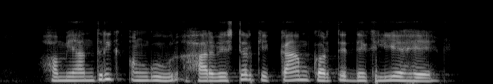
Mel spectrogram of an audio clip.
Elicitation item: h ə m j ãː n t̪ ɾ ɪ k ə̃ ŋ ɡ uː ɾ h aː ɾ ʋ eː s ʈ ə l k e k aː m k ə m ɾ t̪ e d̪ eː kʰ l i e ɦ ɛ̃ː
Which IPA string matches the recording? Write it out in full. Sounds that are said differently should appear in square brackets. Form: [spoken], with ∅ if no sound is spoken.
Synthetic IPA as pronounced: h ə m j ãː n t̪ ɾ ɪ k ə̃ ŋ ɡ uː ɾ h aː ɾ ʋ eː s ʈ ə [ɾ] k e k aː m k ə [∅] ɾ t̪ e d̪ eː kʰ l i e ɦ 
